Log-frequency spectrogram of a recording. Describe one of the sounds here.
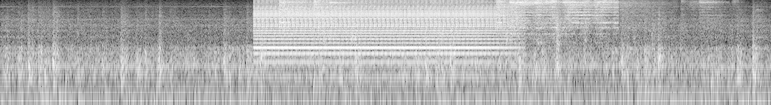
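A train rumbles along the rails with rhythmic clacking of the wheels.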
